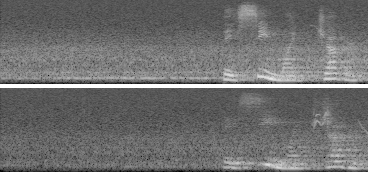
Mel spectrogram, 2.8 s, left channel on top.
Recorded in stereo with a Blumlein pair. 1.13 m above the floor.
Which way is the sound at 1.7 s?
60° left.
